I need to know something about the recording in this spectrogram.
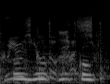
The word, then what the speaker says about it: Fuyuhiko: Maman, Tony, mon prénom prononce Fuyu Iko.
